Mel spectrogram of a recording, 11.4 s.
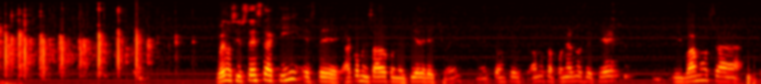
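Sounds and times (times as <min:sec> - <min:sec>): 
audience applause: 0:00.0 - 0:02.8
speech: 0:03.2 - 0:11.4.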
